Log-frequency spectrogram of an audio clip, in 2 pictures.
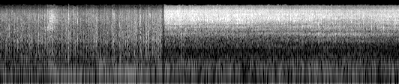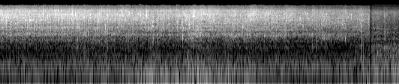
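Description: Food sizzling in a pot on a camping gas stove, a steady hiss that starts abruptly about three seconds in and stops shortly before the end, with a wooden spoon stirring it near the end.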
